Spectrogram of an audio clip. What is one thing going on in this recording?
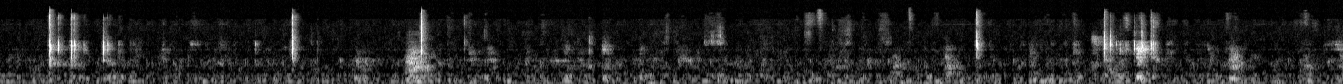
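Small plastic toys click and tap against each other.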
